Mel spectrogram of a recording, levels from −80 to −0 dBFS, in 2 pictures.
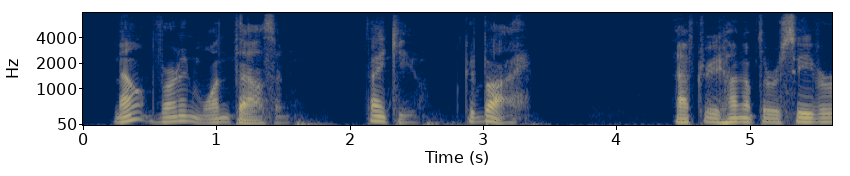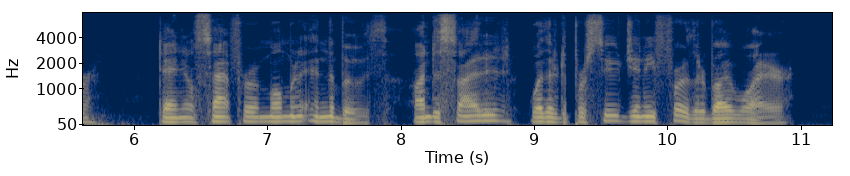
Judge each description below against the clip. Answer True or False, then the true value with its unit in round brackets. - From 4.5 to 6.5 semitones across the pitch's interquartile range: False (4.1 semitones)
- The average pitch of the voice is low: True (115 Hz)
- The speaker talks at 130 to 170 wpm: True (160 wpm)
